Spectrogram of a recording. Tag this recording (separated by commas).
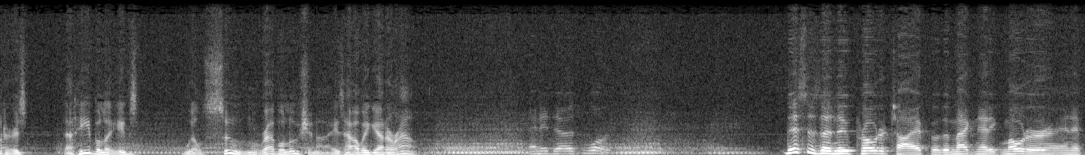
Speech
